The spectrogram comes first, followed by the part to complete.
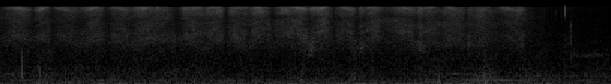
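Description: Chalkboard duster rubbing across a chalkboard in repeated faint wiping strokes, erasing chalk writing. The strokes stop about five seconds in.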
